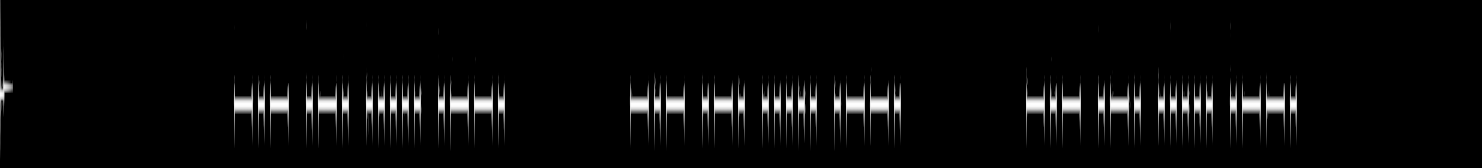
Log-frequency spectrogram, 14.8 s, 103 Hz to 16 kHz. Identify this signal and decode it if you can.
Morse code, heard as a keyed tone, about 20 wpm, 700 Hz. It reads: KR5P KR5P KR5P
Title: USA Call Signs - 4 Characters - Repeated 3x - 20wpm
